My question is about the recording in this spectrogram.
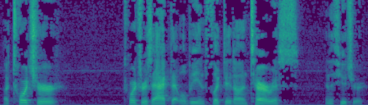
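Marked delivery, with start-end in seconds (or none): none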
